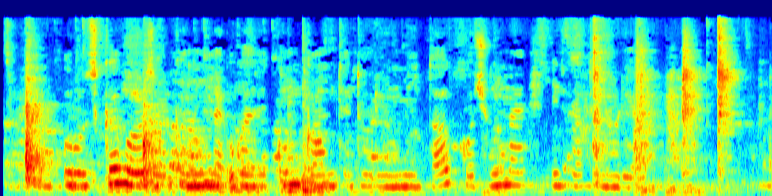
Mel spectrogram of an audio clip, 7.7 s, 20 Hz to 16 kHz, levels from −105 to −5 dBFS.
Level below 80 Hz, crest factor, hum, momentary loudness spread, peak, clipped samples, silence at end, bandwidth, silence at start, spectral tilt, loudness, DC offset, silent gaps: -54 dBFS; 20 dB; none; 13 LU; 0 dBFS; under 0.1%; 0 s; 11.5 kHz; 0.05 s; -4.5 dB/octave; -21 LUFS; under 0.1%; none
